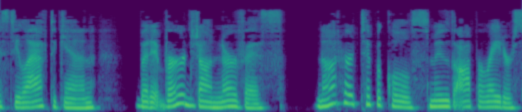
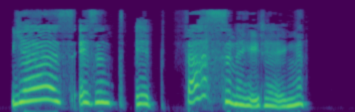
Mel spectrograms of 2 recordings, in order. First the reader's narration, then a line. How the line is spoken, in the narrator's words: Christy trilled a laugh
